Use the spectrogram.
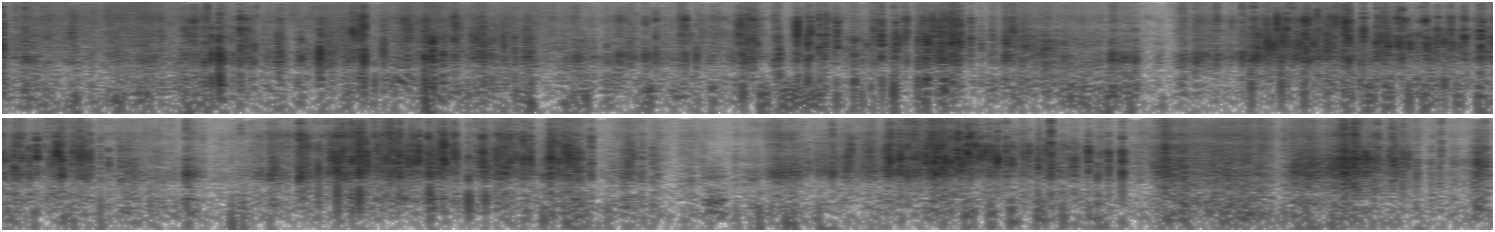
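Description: Long nails scratch the glittery face of a hand-held foam sponge with a sparkly mesh cover, making a dense, bright crinkling and crackling texture. The scratching swells and fades in waves, with quick sharp ticks inside steady rough friction and almost no low end.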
